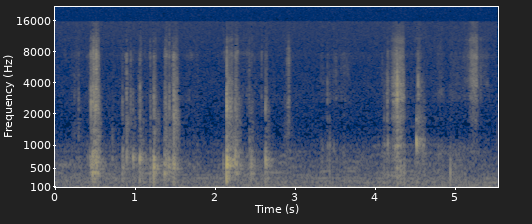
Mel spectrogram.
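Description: A person chewing dry, crunchy clay: a string of short crackling crunches at irregular intervals, the sharpest a little after two seconds in.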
